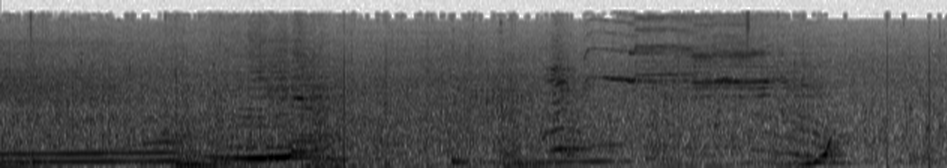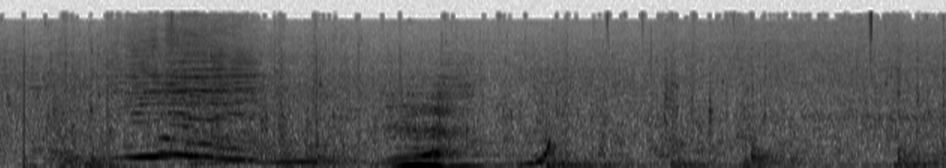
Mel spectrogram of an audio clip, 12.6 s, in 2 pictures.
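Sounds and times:
humpback whale song recorded underwater with a hydrophone off Saint-Paul, Réunion: 0.0s - 2.4s, 3.6s - 5.7s, 6.9s - 9.6s.

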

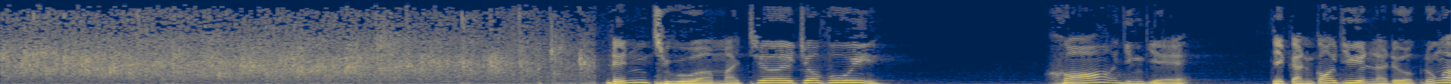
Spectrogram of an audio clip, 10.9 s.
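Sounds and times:
applause: 0.0s - 4.6s
speech: 4.6s - 6.7s, 7.9s - 10.8s.

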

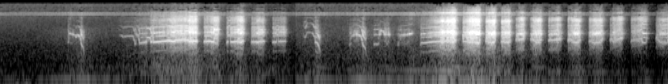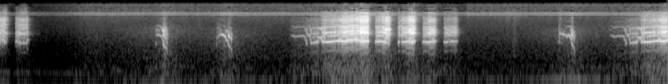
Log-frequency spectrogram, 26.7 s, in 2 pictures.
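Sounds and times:
female junglefowl clucking: 2.4s - 14.0s, 19.2s - 22.6s, 24.6s - 25.0s, 25.6s - 26.7s.

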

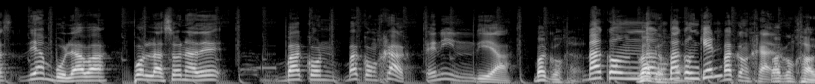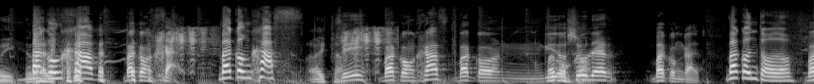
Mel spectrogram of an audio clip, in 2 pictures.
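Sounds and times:
speech: 0.0s - 16.2s
goat bleating: 9.7s - 10.5s, 11.5s - 12.2s.

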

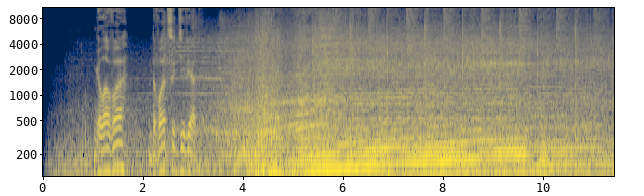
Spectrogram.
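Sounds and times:
speech: 1.0s - 3.3s
motorcycle engine revving and roaring: 3.5s - 11.4s.

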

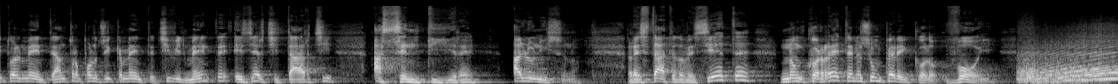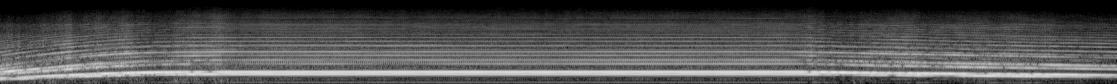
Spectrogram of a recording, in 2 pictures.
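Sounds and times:
speech: 0.0s - 11.0s
civil defense air raid siren sounded as a symbolic drill: 10.2s - 22.3s.

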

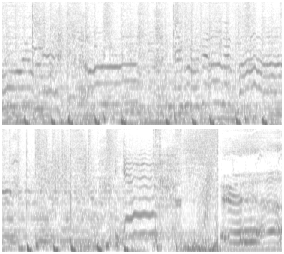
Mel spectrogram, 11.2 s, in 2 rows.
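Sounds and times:
dense steady musical background: 0.0s - 10.0s
drawn-out yawns with groaning voices: 9.9s - 11.1s.

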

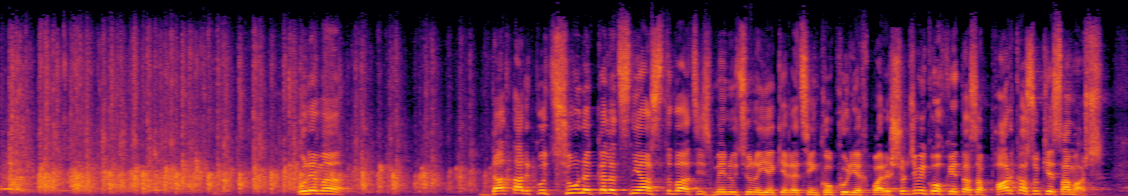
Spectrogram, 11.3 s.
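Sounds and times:
church congregation clapping in worship: 0.0s - 6.1s
speech: 3.0s - 3.6s, 4.8s - 11.2s.

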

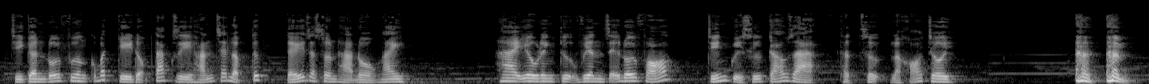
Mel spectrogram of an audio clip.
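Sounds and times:
speech: 0.1s - 4.2s, 5.0s - 9.6s, 10.8s - 11.4s
light cough: 10.8s - 11.4s.

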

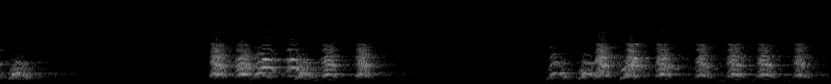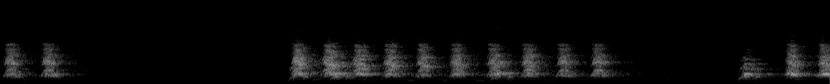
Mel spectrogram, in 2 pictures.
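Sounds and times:
dogs shut in cages barking excitedly: 0.0s - 0.5s, 2.1s - 3.9s, 5.5s - 9.1s, 11.2s - 14.6s, 15.7s - 16.6s.

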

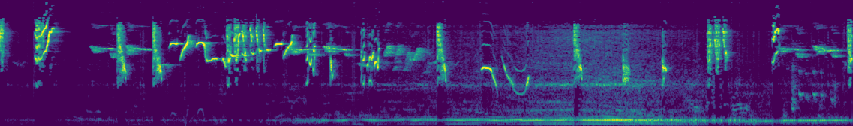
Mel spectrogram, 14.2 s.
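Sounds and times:
Oriental magpie-robin singing: 0.0s - 14.2s.

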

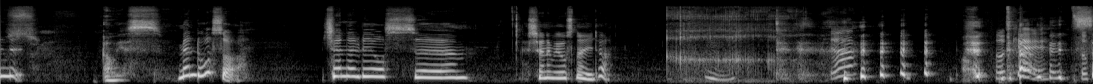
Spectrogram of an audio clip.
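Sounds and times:
speech: 0.0s - 2.6s, 3.2s - 8.9s, 9.6s - 10.9s
person imitating snoring: 6.7s - 8.2s.

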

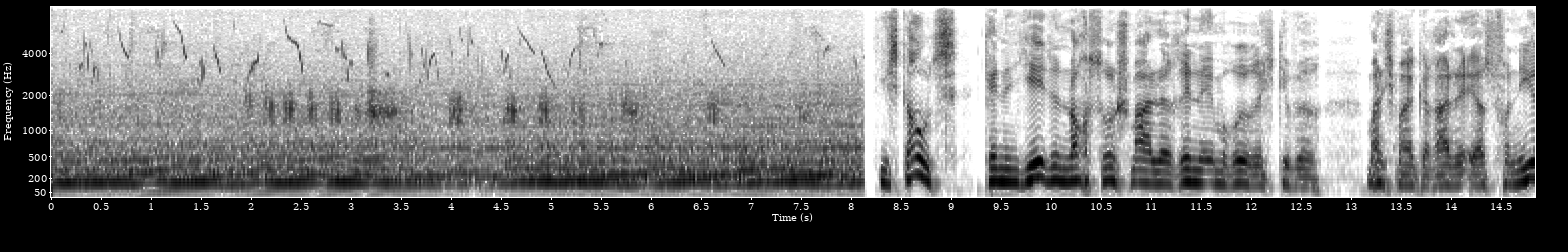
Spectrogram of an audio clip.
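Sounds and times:
motorboat engine on water: 0.0s - 8.2s
speech: 8.3s - 14.8s.

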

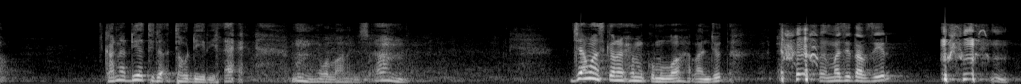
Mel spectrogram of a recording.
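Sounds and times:
speech: 1.1s - 4.2s, 5.7s - 10.1s
laughter: 2.4s - 5.2s
cough: 7.8s - 8.3s, 9.4s - 10.1s.

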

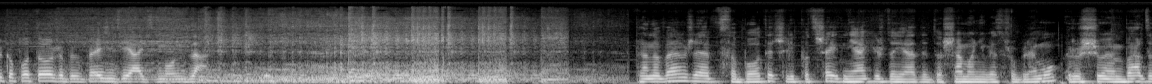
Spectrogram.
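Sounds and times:
speech: 0.0s - 2.8s, 6.4s - 11.5s
scooter engine revving: 0.0s - 6.4s.

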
